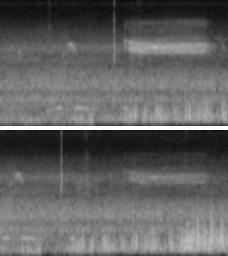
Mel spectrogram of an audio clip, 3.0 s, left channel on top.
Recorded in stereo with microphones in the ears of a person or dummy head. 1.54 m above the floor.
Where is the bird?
35° left (ahead or behind).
